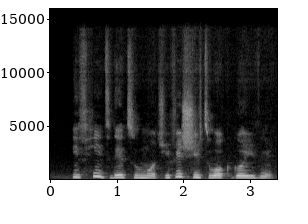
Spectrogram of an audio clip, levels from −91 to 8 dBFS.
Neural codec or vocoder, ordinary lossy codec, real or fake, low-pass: vocoder, 44.1 kHz, 128 mel bands, Pupu-Vocoder; none; fake; 14.4 kHz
